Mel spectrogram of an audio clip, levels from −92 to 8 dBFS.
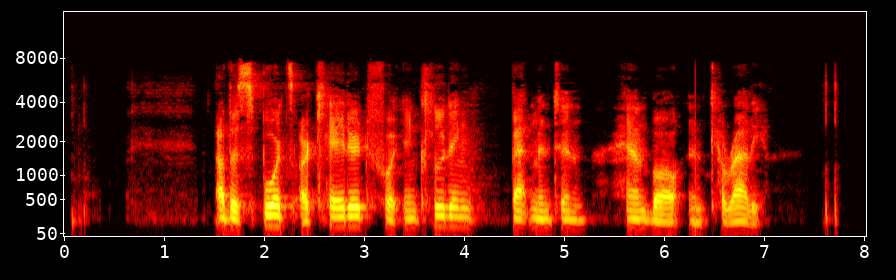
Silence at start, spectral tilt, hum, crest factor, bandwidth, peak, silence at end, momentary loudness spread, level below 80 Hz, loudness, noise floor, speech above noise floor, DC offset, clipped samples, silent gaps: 1.5 s; -4.5 dB/octave; none; 18 dB; 7.8 kHz; -2 dBFS; 1.05 s; 14 LU; -66 dBFS; -20 LUFS; -71 dBFS; 52 dB; under 0.1%; under 0.1%; none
